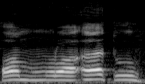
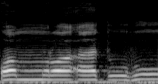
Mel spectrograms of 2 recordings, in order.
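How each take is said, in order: First: The word ends on a bare h sound. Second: The word ends with a full hu syllable. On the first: The reader pauses at this word. "যখন হাটা সাকিন করবো তখন কীভাবে পড়বো?" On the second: The reader continues without pausing. "আর এখানে যখন থামবো না তখন কি করব?"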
